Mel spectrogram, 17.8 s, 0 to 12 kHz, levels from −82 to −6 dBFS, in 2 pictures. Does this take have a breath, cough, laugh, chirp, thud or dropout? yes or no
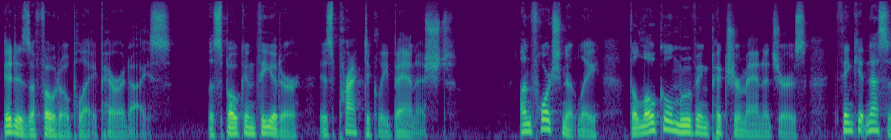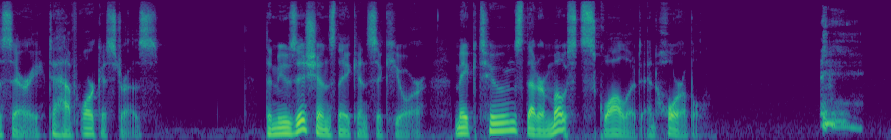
yes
